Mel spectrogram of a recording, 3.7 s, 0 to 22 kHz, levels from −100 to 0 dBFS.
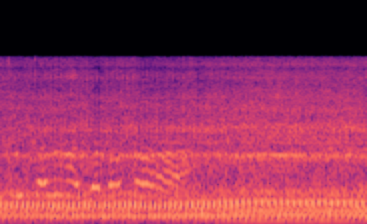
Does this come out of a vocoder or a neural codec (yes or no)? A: no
